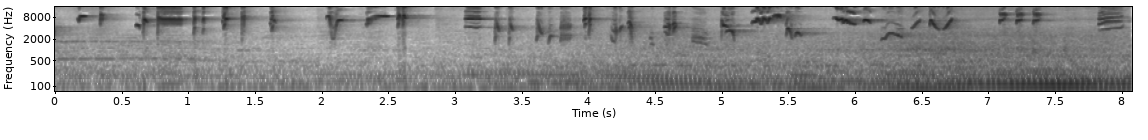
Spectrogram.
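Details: Orange-headed thrush singing in a rolling style, used as a lure to prompt another bird to sing: quick high whistles, trills and sliding notes in bursts, with a low rumbling background growing toward the end.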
